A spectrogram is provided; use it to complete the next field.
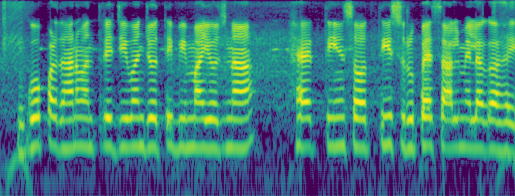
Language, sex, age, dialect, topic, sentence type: Magahi, female, 25-30, Western, banking, question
